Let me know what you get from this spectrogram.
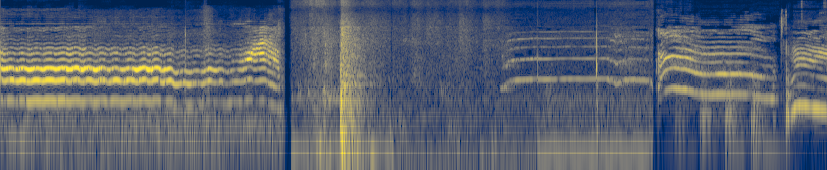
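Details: Domestic cat giving long, drawn-out wavering meows. The first holds for nearly three seconds before falling away. After a noisy break come two more cries that rise and then drop, ending with a short final mew.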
